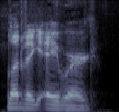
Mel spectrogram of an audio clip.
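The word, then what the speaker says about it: Ludvig Åberg: that uh drive around with sans's man so lvic aberer I said it wrong again didn't I no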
